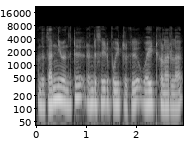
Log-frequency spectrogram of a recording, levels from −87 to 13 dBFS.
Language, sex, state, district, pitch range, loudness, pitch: Tamil, male, Tamil Nadu, Nilgiris, 125-140 Hz, -18 LUFS, 130 Hz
